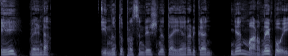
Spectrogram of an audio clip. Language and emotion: Malayalam, fearful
